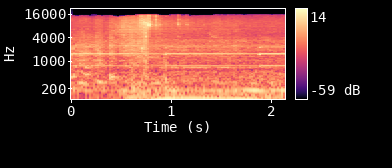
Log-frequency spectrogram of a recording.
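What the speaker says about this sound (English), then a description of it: "do a quick cold start on my town car" Lincoln Town Car starting from cold, with a brief cranking burst settling into a steady low idle hum, close and continuous.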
